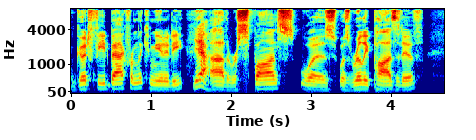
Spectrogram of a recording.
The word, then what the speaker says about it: Ye: He said, just to follow up on last week's episode, one of Kanye's album is pronounced Ye and not Ye. And I was pronouncing it Ye like crazy.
